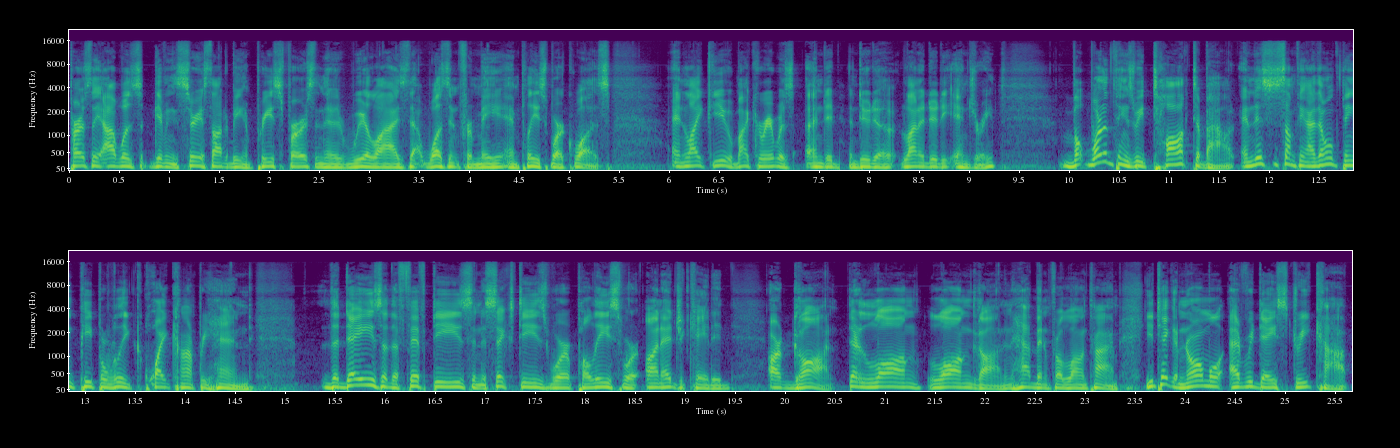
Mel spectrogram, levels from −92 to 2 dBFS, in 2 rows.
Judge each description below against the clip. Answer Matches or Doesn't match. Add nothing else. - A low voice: Matches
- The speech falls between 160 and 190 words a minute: Doesn't match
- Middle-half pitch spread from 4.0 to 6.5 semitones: Matches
